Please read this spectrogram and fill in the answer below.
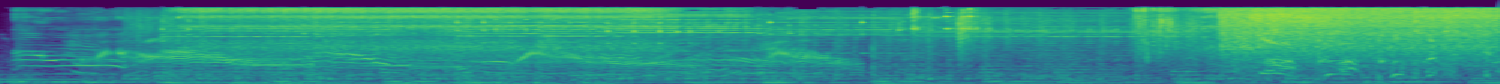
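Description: Several cartoon cats meowing in short rising and falling cries over background music, then, about eight seconds in, the steady hiss of a hose spraying water.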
